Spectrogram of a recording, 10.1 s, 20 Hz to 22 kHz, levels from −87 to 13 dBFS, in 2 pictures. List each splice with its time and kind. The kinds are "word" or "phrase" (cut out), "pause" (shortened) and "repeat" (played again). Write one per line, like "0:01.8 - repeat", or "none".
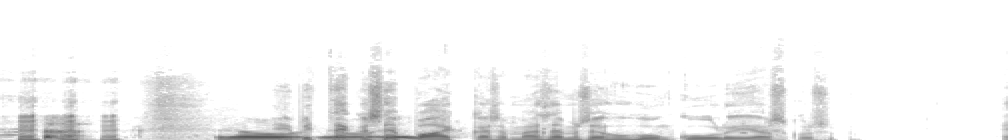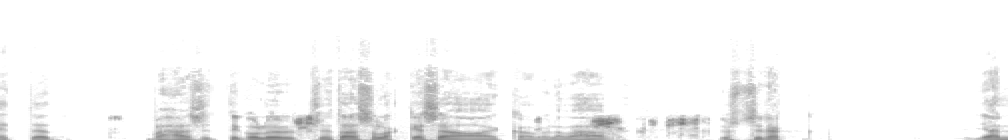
0:05.7 - pause
0:08.6 - pause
